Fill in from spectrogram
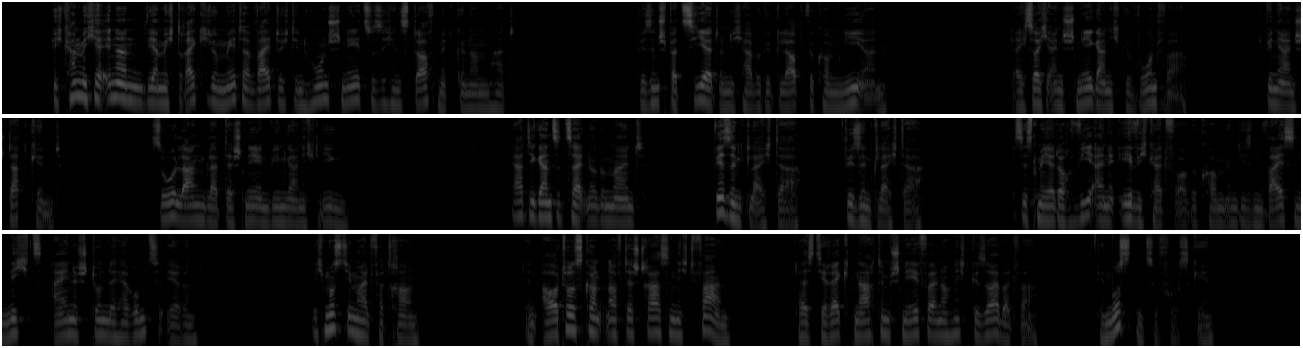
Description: Für die Website wurden die Textstellen nachgelesen: Einige von Jugendlichen und jungen Erwachsenen aus den Wohnhausanlagen, andere von Mitgliedern des Projektteams oder ausgebildeten Schauspielern.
